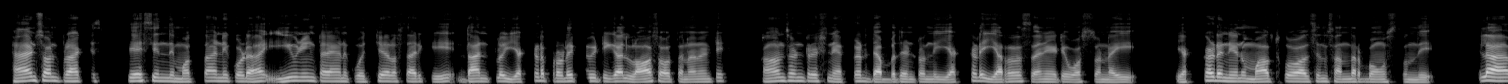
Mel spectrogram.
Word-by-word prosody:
Hands 165 +5 +4
on 175 - 0
practice 150 0 +1 0.3
చేసింది 160 -1 +1
మొత్తాన్ని 155 +4 -1
కూడా 135 -2 +4 0.3
ఈవినింగ్ 175 0 0
టయానికి 145 -2 0
వచ్చేవసరికి 135 -1 -1 0.3
దాంట్లో 140 +2 +2 0.2
ఎక్కడ 145 +8 -3
ప్రొడక్టివిటీగా 145 0 0 0.2
లాస్ 135 +6 +4
అవుతున్నాను. 125 -1 -2
అంటే 130 +5 -6 0.4
కాన్సంట్రేషన్, 155 -1 0
ఎక్కడ 150 +5 -3
దెబ్బతింటుంది, 120 0 0 0.2
ఎక్కడ 120 +9 -6 0.2
ఎర్రర్స్ 140 +4 -1
అనేటివి 120 -1 -2
వస్తున్నాయి, 115 -2 -3 0.6
ఎక్కడ 150 +10 +2 0.2
నేను 140 -1 +1
మార్చుకోవాల్సిన 135 +1 +2
సందర్భం 125 -1 0
వస్తుంది. 110 -2 -5 0.5
ఇలా 180 0 +8
140 Hz, 110 wpm, -23 LUFS, 125-155 Hz, 0.6 s, ఇలా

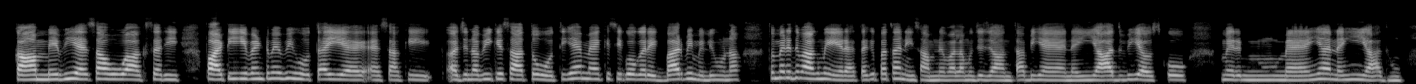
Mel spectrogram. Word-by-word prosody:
काम 225 0 +7
में 230 +1 +2
भी 260 +3 +1
ऐसा 240 +1 +4
हुआ 240 -2 +4
अक्सर 225 +2 -3
ही 220 -1 -3 0.3
पार्टी 240 +2 +6
इवेंट 260 0 0
में 275 0 -1
भी 275 0 -1
होता 235 -3 -2
ही 235 -1 +4
है 210 -2 +2 0.2
ऐसा 205 +1 -4
कि 220 - -4 0.4
अजनबी 225 +2 -2
के 250 -1 0
साथ 230 -2 +2
तो 235 -1 -1
होती 210 +3 -5
है। 275 +1 +2
मैं 250 -1 0
किसी 245 +1 -7
को 245 - 0
अगर 230 -1 0
एक 200 -4 -1
बार 230 +2 +5
भी 260 0 -1
मिली 205 -3 -4
हूँ 210 -1 -6
ना, 215 +1 -3 0.3
तो 280 - -5
मेरे 300 +1 +1
दिमाग़ 275 -3 +4
में 255 -1 0
ये 210 -2 +3
रहता 200 +1 -2
है, - - -6
कि 240 - -6
पता 260 +1 0
नहीं 210 -4 -4
सामने 195 -1 -3
वाला 195 0 -3
मुझे 200 +1 -5
जानता 195 0 -3
भी 210 +1 -6
है 200 -1 0
या 195 - -1
नहीं, 190 +1 -3
याद 200 0 +3
भी 225 +2 -5
है 210 - +3
उसको 205 +2 -6 0.4
मेरे 215 -1 -1
मैं 205 0 -1
या 250 +2 +2
नहीं 220 0 -2
याद 190 -1 -2
हूँ? 185 0 -5
220 Hz, 255 wpm, -21 LUFS, 205-240 Hz, 0.4 s, काम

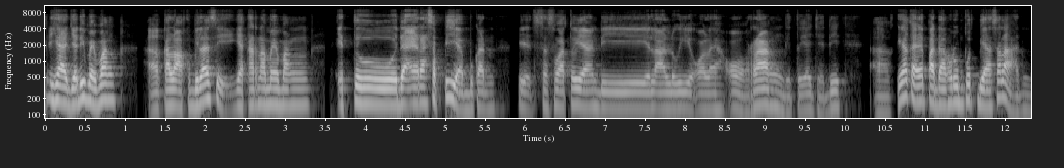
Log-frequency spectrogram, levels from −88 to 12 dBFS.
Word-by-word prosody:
Iya, 185 -4 +5
jadi 175 +6 +5
memang, 190 +5 +4 0.5
eee, 135 - -4
kalau 150 0 +5
aku 140 - -9
bilang 180 +6 +5
sih 125 - -6
ya 145 - 0
karena 155 +1 0
memang 150 0 -2 0.4
itu 150 +3 -1 0.5
daerah 165 +1 +4
sepi 200 +4 0
ya, - - 0
bukan 130 +1 -7 0.3
ye 135 -3 -9
sesuatu 140 +1 -6
yang 140 -1 -1
dilalui 130 0 -6
oleh 125 0 -8 0.2
orang 135 +5 +1 0.2
gitu 110 +1 -17
ya. 125 - -8
Jadi, 115 +3 -13 0.5
eee, 110 0 -13
ya 210 - +3
kayak 175 +1 +3
padang 155 -2 +3
rumput 170 +3 -2
biasalah, 140 - 0
145 Hz, 150 wpm, -20 LUFS, 130-160 Hz, 0.5 s, Iya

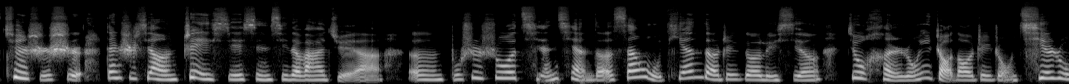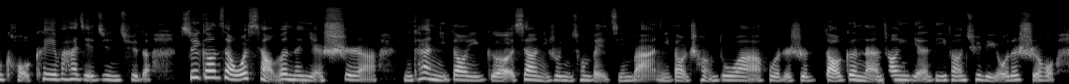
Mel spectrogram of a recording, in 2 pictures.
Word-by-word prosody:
确 305 -6 +6
实 205 -5 +2
是。 430 - +6 0.2
但 295 0 +3
是 270 - +3
像 230 -4 +4
这 265 -8 +2
些 220 0 -1
信 220 -1 0
息 220 0 -3
的 210 -2 +4
挖 210 0 +3
掘 395 - -3
啊， - - +1 0.3
嗯， 220 0 -1
不 220 +1 -6
是 295 +3 -1
说 290 0 +2
浅 235 -5 -4
浅 230 -6 -1
的 200 0 +2
3 315 +9 +4
5 200 - 0
天 295 - -2
的 225 -8 +4
这 225 0 -3
个 210 -2 +2
旅 200 -1 -1
行， 200 +1 -1 0.3
就 295 -2 +2
很 220 -7 0
容 190 +4 0
易 290 0 -6
找 - - +4
到 200 -1 +2
这 205 0 -3
种 200 - -3
切 290 +7 +1
入 280 -5 +2
口， 225 - -5
可 255 - -6
以 230 - +1
挖 240 +1 -2
掘 200 -3 -4
进 200 -1 -5
去 205 -1 -5
的。 - - -6 0.3
所 320 - -3
以 325 - +2
刚 320 0 +4
才 310 - +3
我 235 +3 +5
想 265 -3 +1
问 240 -1 +1
的 210 -1 -1
也 185 -2 -4
是 215 -3 -1
啊， - - -4 0.2
你 190 - -6
看 240 0 +1
你 190 - -6
到 210 -2 +2
一 185 -1 -5
个 185 -3 0
像 205 -2 +1
你 170 - -11
说 195 +1 -4
你 185 -2 -5
从 200 +1 -6
北 - - -4
京 170 +1 -10
吧， - - 0
你 165 - -9
到 175 -1 -1
成 195 -2 -5
都 195 -1 -1
啊， 185 -2 0
或 190 -2 -5
者 - - -5
是 185 -1 -5
到 165 - +4
更 200 -1 +1
南 175 - -1
方 210 0 +1
一 200 - -3
点 195 - -3
的 185 - -8
地 195 0 -5
方 200 0 -2
去 220 0 -6
旅 180 -3 -3
游 - - -3
的 205 - 0
时 - - -2
候， - - -4
215 Hz, 260 characters per minute, -22 LUFS, 200-245 Hz, 0.3 s, 确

